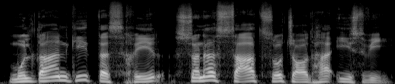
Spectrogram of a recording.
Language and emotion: Urdu, neutral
